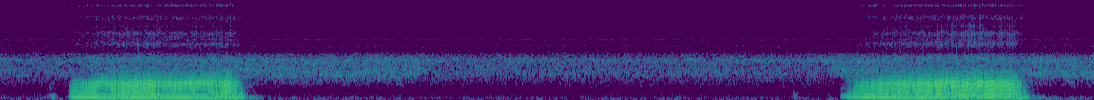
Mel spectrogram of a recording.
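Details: Pug asleep and snoring: two rough, rumbling snores about five seconds apart, each lasting just over a second with a buzzy low tone, quiet breathing between them.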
